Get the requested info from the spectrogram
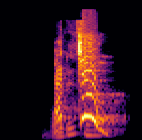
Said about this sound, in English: The suitcase sneezes.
